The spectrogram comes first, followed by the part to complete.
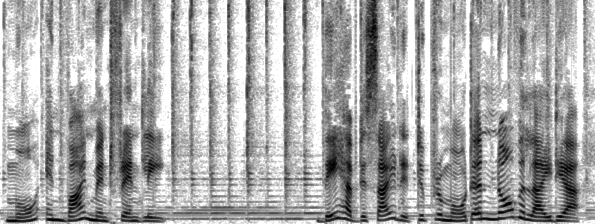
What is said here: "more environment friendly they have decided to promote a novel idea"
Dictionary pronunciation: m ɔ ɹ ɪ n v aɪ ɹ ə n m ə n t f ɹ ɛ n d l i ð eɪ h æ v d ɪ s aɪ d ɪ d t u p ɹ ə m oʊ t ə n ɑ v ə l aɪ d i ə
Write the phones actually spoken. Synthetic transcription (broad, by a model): m ɔ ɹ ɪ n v aɪ ə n m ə n t f ɹ ɛ n d l i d eɪ h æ v d ɪ s aɪ d ɪ d t u p ɹ ə m oʊ t ə n ɑ v ə l aɪ d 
